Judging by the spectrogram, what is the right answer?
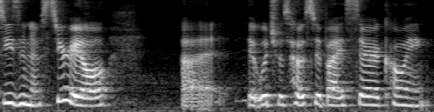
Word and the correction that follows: Koenig: Koenig, ah, Koning. I can't say her name, ah, Koenig, there it is.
